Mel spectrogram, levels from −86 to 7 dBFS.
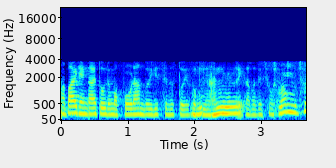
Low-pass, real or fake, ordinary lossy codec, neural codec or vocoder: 3.6 kHz; fake; AAC, 16 kbps; codec, 16 kHz, 1 kbps, FunCodec, trained on Chinese and English, 50 frames a second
